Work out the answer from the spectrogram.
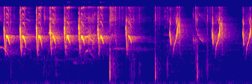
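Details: Bar-winged prinia, called ciblek, opening with a quick trill of high buzzy chirps, then slower scattered sharp notes mixed with faint low knocks.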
